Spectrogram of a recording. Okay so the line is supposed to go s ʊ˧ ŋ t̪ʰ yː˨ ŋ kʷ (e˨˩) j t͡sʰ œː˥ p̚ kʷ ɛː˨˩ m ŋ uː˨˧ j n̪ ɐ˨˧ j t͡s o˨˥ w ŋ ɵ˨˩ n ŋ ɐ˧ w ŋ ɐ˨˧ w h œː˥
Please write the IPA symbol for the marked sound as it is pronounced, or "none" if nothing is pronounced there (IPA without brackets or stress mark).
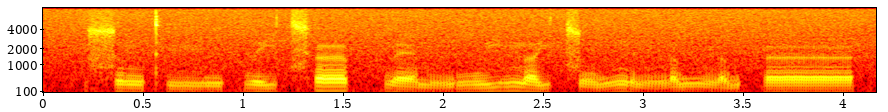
e˧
